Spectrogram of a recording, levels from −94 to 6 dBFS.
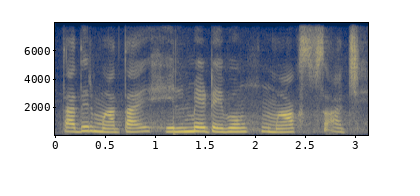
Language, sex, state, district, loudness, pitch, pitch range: Bengali, female, West Bengal, Cooch Behar, -15 LUFS, 270 Hz, 260-285 Hz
